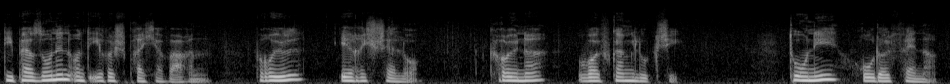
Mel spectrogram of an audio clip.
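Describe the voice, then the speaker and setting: A woman's voice: on the low side, animated, takes it slowly, dark tone. A woman radio announcer reading scripted broadcast credits in a formal manner.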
